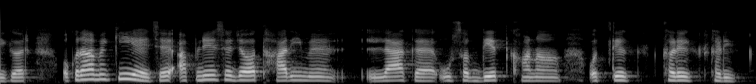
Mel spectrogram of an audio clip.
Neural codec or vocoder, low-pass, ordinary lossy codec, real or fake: none; none; none; real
